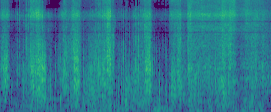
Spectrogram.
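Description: Snow pusher with a wide plastic blade scraping and shoving through snow in a run of short, irregular strokes.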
